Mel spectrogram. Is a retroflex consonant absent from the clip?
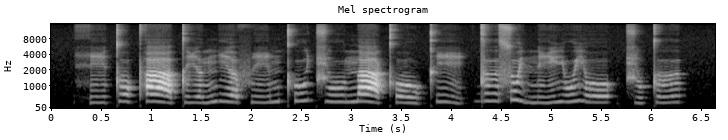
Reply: yes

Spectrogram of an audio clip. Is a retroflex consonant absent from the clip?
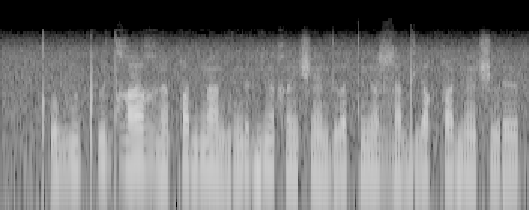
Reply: yes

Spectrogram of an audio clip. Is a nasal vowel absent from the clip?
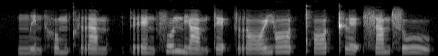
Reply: yes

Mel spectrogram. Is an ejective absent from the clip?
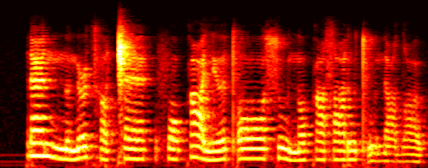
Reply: no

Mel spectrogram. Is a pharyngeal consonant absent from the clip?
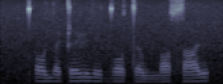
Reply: yes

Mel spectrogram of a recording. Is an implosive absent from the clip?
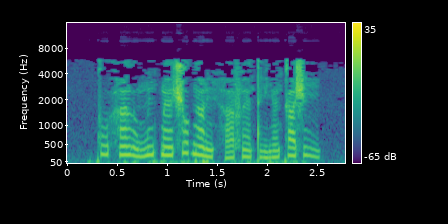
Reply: yes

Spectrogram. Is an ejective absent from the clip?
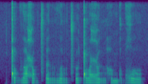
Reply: no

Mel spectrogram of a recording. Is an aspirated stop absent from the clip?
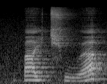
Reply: no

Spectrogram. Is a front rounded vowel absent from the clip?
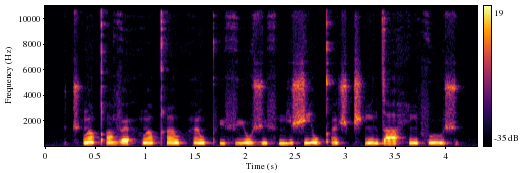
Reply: no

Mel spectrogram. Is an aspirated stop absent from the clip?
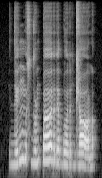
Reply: yes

